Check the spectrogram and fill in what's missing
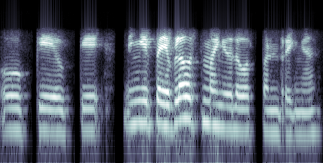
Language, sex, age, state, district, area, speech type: Tamil, female, 18-30, Tamil Nadu, Virudhunagar, rural, conversation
